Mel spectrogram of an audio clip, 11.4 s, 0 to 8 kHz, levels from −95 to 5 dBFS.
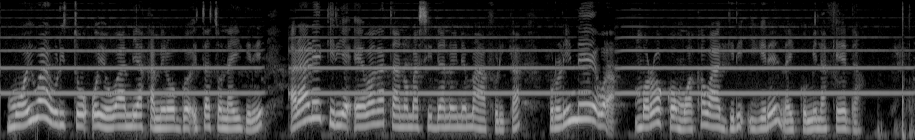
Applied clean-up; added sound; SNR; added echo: none; Trumpet; 11 dB; none.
